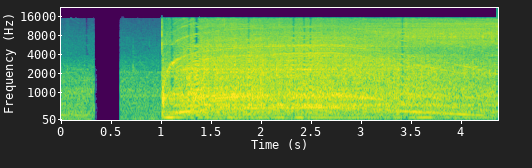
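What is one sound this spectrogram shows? An electric mixer whirs loudly as its beaters spin.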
